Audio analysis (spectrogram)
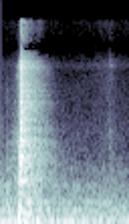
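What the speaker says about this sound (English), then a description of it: "Just let me go back, shut this door." A door being shut inside a Naples, Florida model home, near the garage: a single close thud with a short rattle, then a quiet room tone and a faint second knock.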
